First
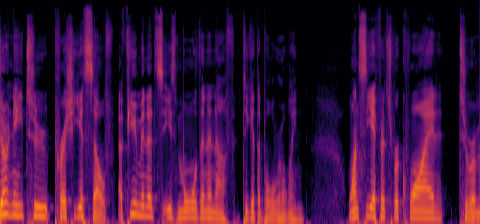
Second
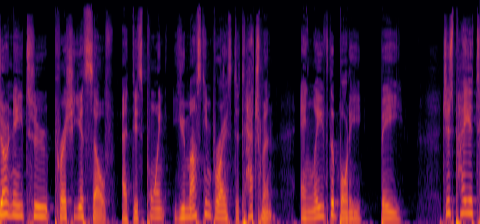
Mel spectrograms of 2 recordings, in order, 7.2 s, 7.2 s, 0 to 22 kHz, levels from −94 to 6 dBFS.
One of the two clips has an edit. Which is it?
second; 1 cut; at 1.8 s

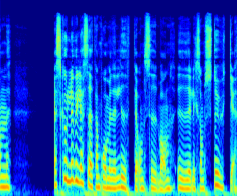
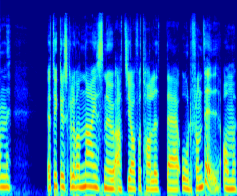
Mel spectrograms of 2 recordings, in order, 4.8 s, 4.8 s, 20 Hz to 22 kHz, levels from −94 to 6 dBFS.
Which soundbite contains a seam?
second; 1 cut; at 0.9 s

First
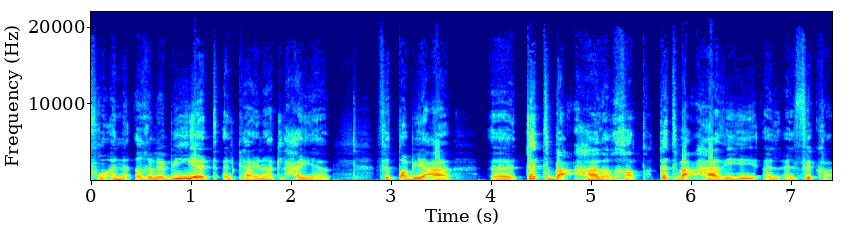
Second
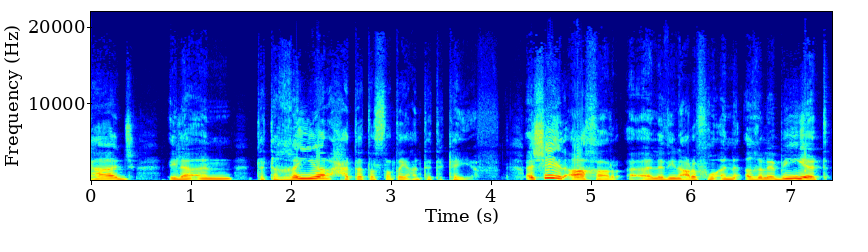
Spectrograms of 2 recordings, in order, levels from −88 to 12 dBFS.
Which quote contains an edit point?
second; 1 cut; at 4.3 s

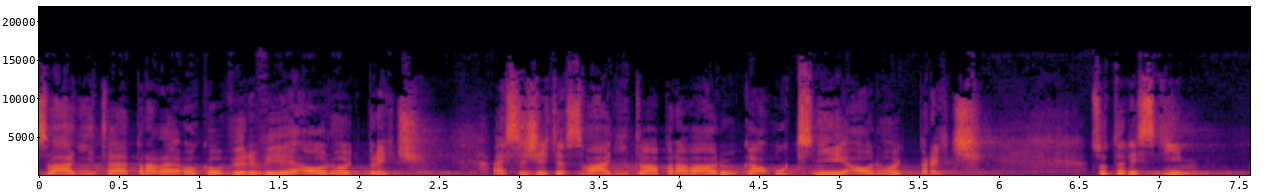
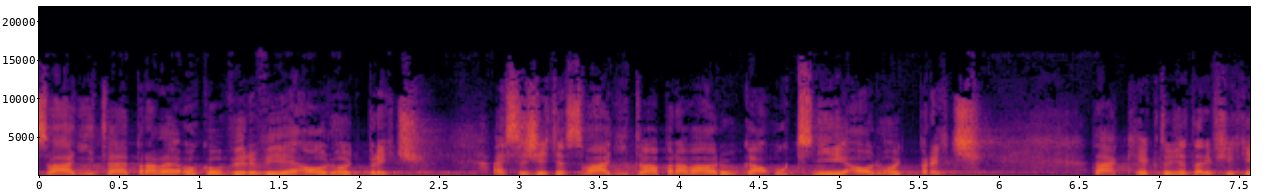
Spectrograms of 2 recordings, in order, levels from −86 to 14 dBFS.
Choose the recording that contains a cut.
first; 1 cut; at 6.5 s

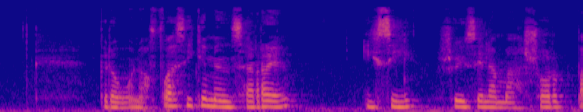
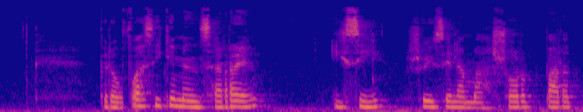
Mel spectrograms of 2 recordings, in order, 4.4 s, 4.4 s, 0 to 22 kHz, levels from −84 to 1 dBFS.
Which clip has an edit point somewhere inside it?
second; 1 cut; at 0.9 s

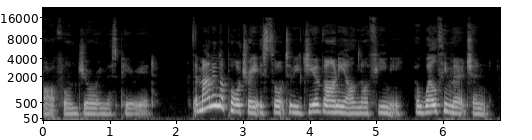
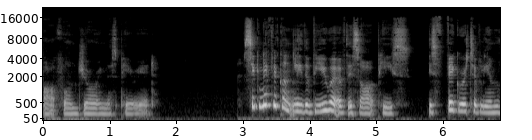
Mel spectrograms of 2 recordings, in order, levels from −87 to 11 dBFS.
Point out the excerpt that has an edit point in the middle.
first; 2 cuts; at 2.2 s, 5.5 s

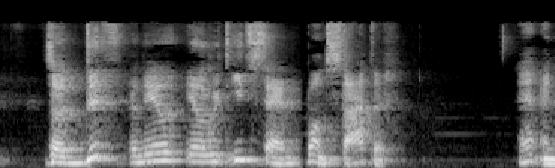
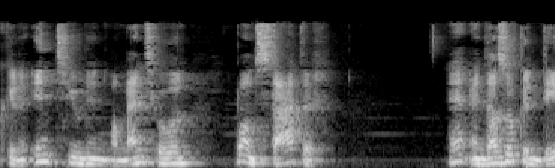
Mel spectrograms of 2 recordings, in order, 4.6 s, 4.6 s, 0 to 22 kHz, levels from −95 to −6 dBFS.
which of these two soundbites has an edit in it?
first; 1 cut; at 2.5 s

